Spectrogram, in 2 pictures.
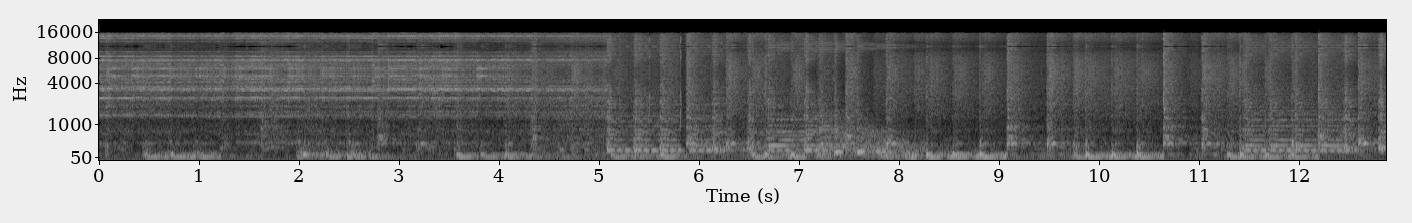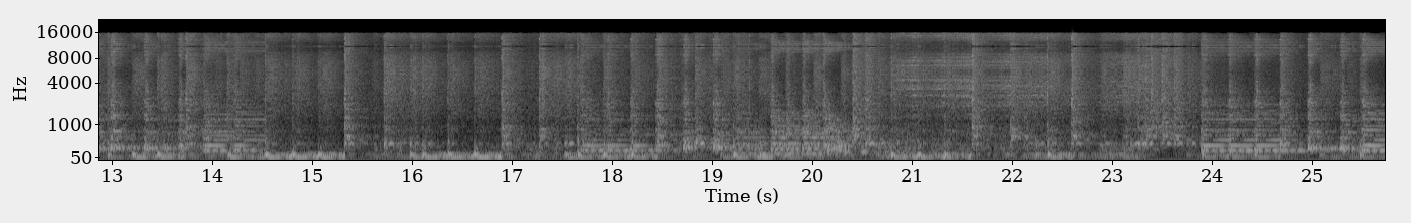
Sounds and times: Drum roll: 0:00.0 - 0:25.7
Bass drum: 0:05.1 - 0:22.9, 0:23.9 - 0:25.7.

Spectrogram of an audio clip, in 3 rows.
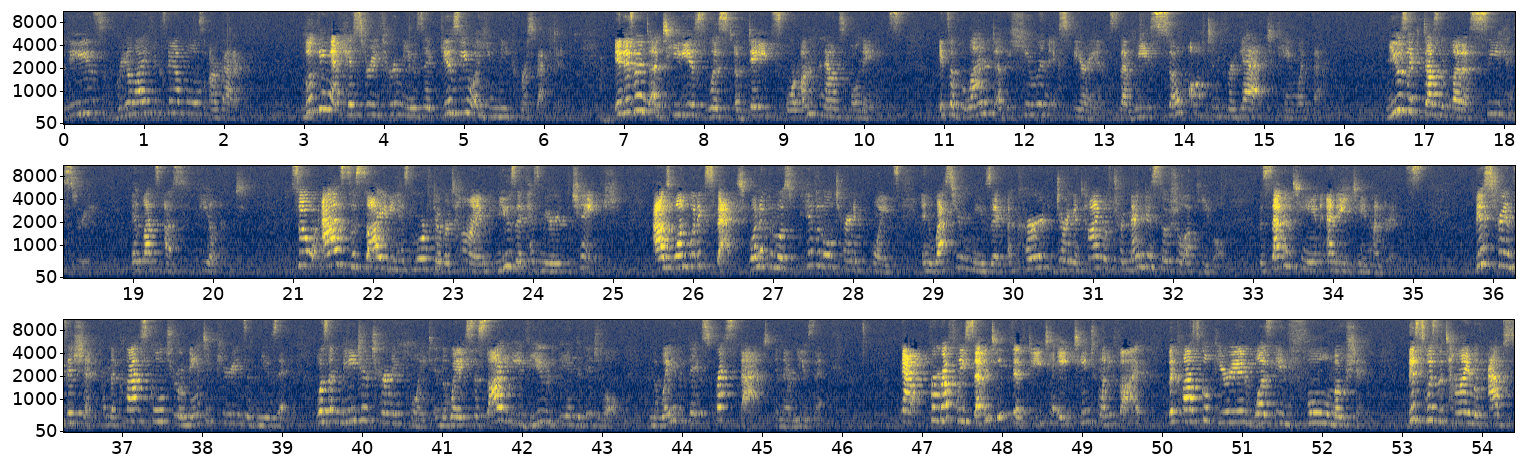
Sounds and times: Speech: 0:00.0 - 0:02.3, 0:03.0 - 0:15.8, 0:16.5 - 0:35.2, 0:35.8 - 0:46.0, 0:46.7 - 0:54.4.

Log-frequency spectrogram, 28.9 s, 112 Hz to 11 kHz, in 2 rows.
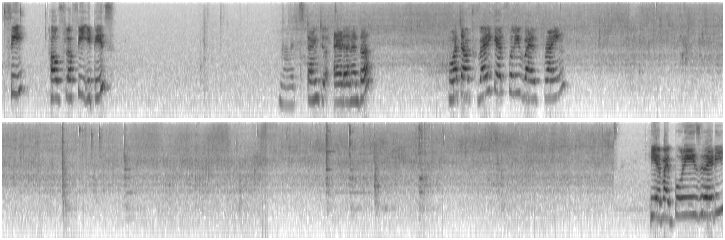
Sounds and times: Sizzle: 0:05.5 - 0:26.8.

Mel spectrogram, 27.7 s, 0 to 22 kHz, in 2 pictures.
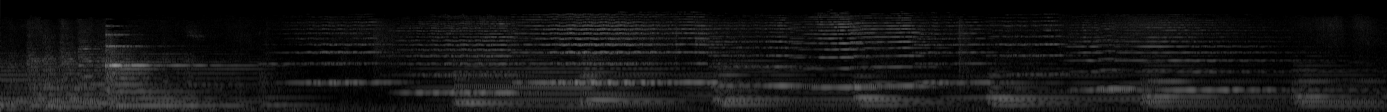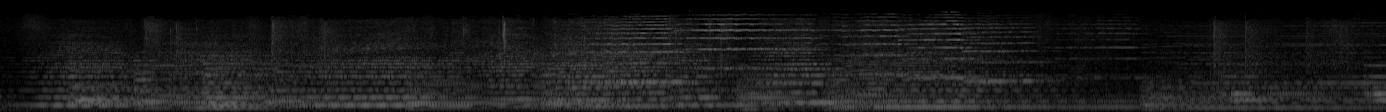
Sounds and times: Cello: 0:00.0 - 0:27.7
Piano: 0:00.0 - 0:27.7
Violin, fiddle: 0:00.0 - 0:27.7.

